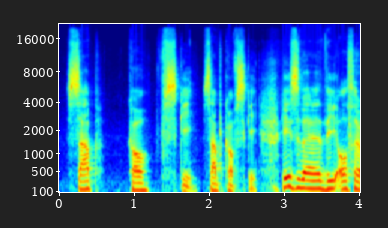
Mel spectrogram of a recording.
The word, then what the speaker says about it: Sapkowski: vak vak Okay next one Andre again not sapkowski at as many Americans say as you can see it's a very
